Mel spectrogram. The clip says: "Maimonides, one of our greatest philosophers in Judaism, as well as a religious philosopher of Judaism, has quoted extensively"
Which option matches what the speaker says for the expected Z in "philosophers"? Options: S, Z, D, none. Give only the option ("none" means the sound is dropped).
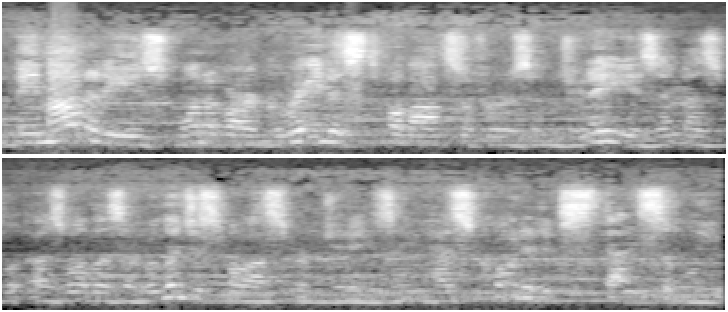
Z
